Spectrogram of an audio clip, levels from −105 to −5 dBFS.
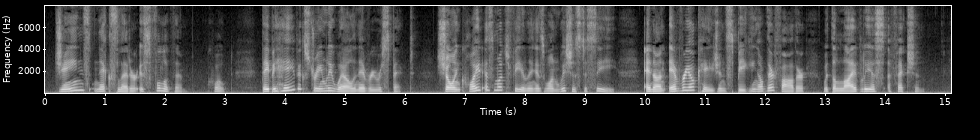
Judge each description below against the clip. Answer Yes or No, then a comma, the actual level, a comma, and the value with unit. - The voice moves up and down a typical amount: No, wide, 5.7 semitones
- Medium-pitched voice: Yes, medium, 175 Hz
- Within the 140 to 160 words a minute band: Yes, average, 145 wpm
